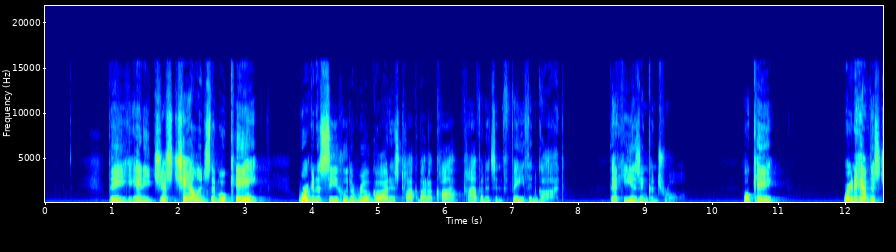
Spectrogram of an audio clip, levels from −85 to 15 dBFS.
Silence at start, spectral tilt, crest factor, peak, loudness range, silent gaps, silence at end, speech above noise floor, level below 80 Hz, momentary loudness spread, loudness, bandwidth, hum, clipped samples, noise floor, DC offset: 0.95 s; -3 dB/octave; 26 dB; -6 dBFS; 10 LU; none; 0 s; 35 dB; -70 dBFS; 16 LU; -30 LUFS; 16 kHz; none; under 0.1%; -65 dBFS; under 0.1%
